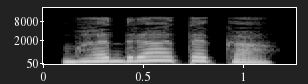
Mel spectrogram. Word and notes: ಭದ್ರಾತಕ: Kannada

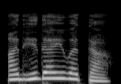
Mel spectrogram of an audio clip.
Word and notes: ಅಧಿದೇವತೆ: adhidēvate

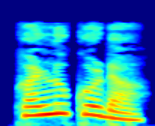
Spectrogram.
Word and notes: ಕಳುಗುಡಿ: kaḷuguḍi

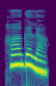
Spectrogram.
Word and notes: ಹಕ್ಕಲ: Kannada

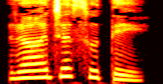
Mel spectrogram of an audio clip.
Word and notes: ರಾಜಸುತ: rāja suta

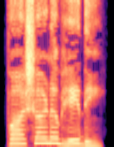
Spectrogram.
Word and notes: ಪಾಷಾಣಭೇದಿ: Kannada

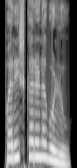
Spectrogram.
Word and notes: ಪರಿಷ್ಕರಣಗೊಳ್ಳು: pariṣkaraṇagoḷḷu

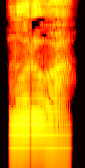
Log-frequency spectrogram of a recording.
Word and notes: ಮುರುವ: muruva

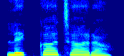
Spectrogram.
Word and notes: ಲೆಕ್ಕಾಚಾರ: lekkācāra

